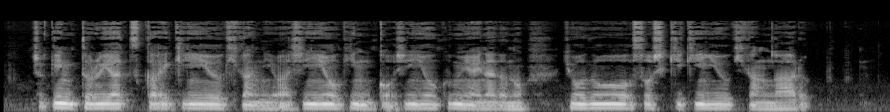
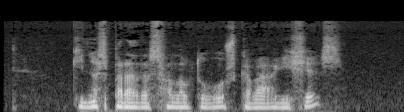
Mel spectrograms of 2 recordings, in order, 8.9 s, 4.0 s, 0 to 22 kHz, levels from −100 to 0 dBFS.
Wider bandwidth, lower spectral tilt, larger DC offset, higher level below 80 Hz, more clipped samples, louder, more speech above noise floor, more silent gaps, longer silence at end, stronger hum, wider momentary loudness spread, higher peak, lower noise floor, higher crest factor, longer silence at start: about the same, 11.5 kHz vs 11.5 kHz; about the same, -6 dB/octave vs -6.5 dB/octave; neither; first, -40 dBFS vs -50 dBFS; neither; second, -24 LUFS vs -21 LUFS; about the same, 39 dB vs 42 dB; neither; first, 0.8 s vs 0.65 s; neither; about the same, 11 LU vs 11 LU; second, -8 dBFS vs 0 dBFS; about the same, -62 dBFS vs -62 dBFS; second, 16 dB vs 22 dB; second, 0.35 s vs 0.75 s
